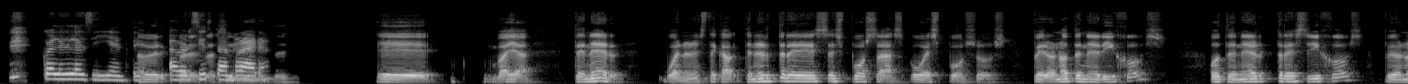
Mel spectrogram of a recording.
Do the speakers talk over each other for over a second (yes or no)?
yes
